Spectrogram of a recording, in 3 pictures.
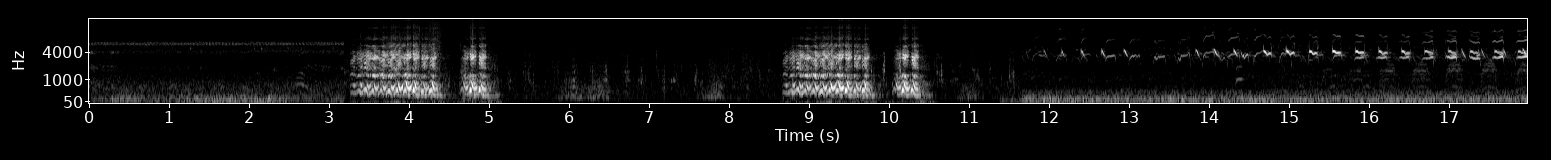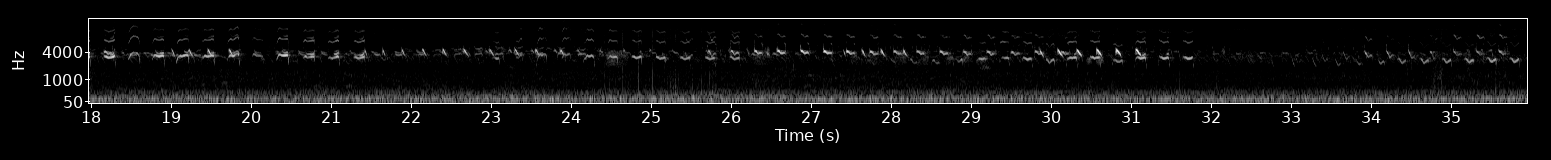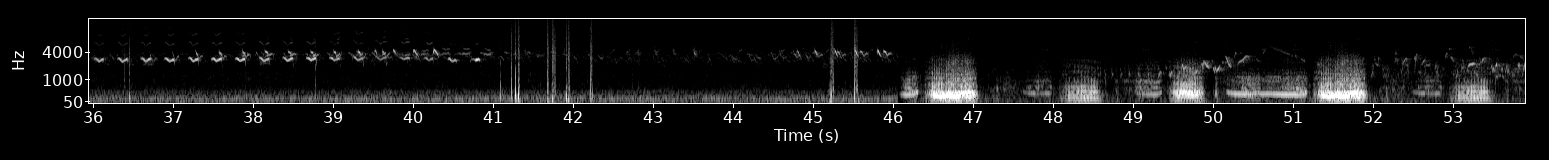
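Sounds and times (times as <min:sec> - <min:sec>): chickens calling: 0:01.9 - 0:05.2, 0:08.7 - 0:10.6, 0:11.5 - 0:53.9.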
